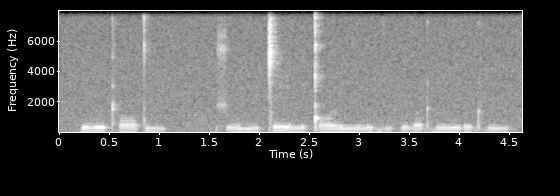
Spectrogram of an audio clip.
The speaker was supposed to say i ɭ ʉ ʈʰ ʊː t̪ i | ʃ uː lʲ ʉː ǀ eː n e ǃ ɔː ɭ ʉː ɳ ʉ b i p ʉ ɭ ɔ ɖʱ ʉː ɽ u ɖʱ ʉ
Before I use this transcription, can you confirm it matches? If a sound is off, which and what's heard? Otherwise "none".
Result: ʊː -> ɔː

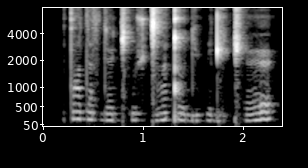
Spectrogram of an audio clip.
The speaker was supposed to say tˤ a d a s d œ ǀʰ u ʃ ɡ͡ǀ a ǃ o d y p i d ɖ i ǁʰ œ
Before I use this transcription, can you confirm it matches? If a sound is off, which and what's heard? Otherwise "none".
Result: none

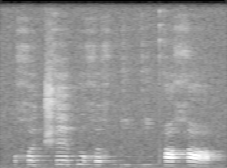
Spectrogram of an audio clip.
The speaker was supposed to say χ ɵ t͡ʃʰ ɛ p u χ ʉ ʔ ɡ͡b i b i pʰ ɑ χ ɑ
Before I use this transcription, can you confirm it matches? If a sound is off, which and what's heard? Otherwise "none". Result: ʔ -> χ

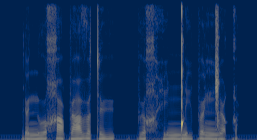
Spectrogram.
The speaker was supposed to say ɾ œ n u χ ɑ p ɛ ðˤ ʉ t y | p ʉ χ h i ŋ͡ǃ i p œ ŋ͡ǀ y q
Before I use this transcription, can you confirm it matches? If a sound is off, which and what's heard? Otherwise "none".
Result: none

